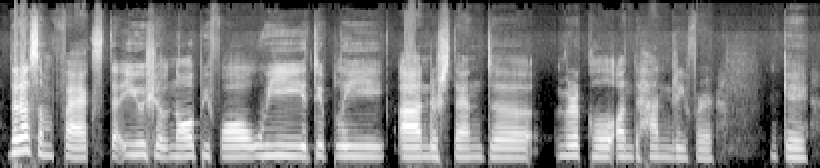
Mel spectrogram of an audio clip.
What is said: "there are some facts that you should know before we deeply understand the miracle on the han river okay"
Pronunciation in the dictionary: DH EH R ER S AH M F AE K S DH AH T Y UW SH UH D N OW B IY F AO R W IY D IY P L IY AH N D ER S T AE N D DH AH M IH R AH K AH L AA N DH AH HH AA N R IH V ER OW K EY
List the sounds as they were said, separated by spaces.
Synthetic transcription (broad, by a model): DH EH R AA S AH M F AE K S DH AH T Y UW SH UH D N OW B IY F AO R W IY D IY P L IY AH N D ER S T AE N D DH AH M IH R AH K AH L AA N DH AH HH AA N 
